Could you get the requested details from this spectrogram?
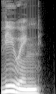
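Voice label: "viewing", British English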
